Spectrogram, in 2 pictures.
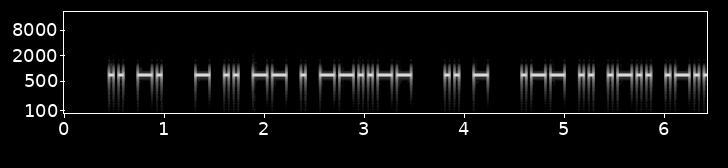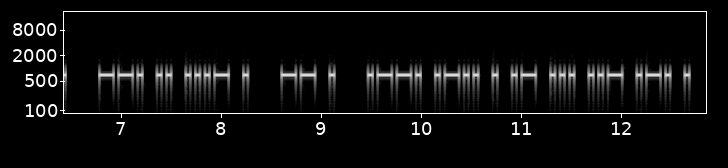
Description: Morse code, heard as a keyed tone, about 25 wpm, 700 Hz. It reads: IN TIME, IT WILL GIVE ME PLEASURE
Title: Sentences from Top 1600 Words 25wpm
